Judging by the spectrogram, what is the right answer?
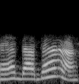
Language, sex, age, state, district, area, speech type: Bengali, female, 18-30, West Bengal, Alipurduar, rural, conversation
